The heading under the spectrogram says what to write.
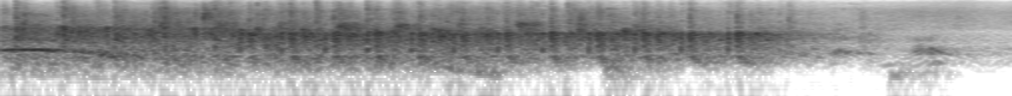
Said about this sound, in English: And a round of applause for our preacher,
